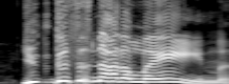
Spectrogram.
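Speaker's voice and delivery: mock high-pitched yelling with drawn-out "lane". Recounting a man who yelled at the speaker while parking, imitating someone yelling. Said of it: "He literally like yelled".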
